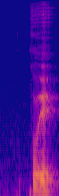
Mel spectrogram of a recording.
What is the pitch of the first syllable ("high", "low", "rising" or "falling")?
low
